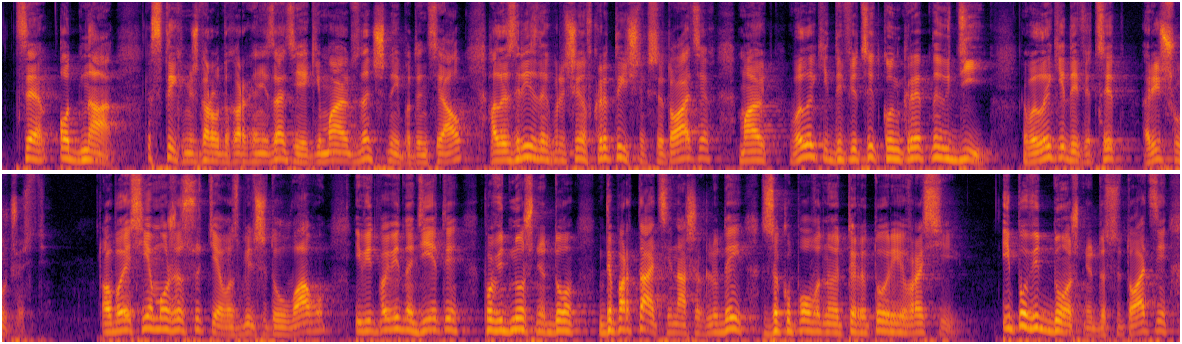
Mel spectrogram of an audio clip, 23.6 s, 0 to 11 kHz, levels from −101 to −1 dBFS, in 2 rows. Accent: native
